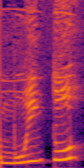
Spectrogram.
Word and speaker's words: muito: A palavra muito é nasal. Não está escrito N, mas aqui tem som de N.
